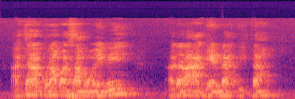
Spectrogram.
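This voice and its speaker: Amid noticeable background noise and audible room echo, a man with a fairly low voice talks at a moderate pace with ordinary pitch variation. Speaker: event organizer. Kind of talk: formal speech.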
